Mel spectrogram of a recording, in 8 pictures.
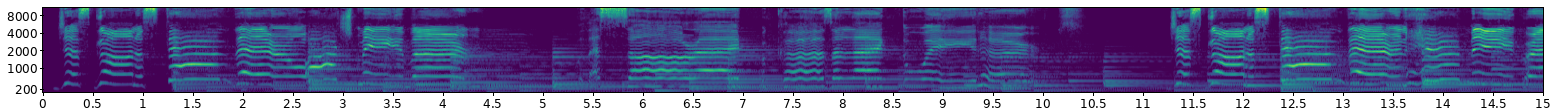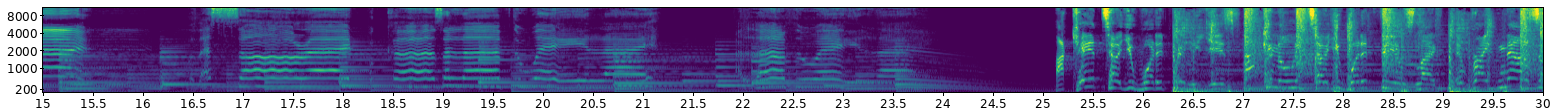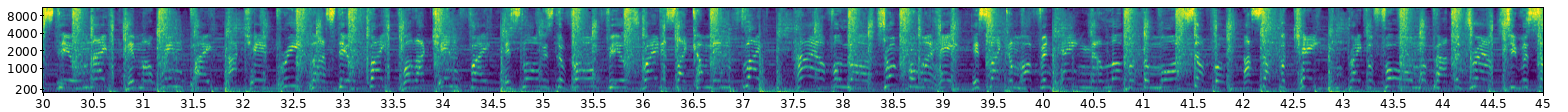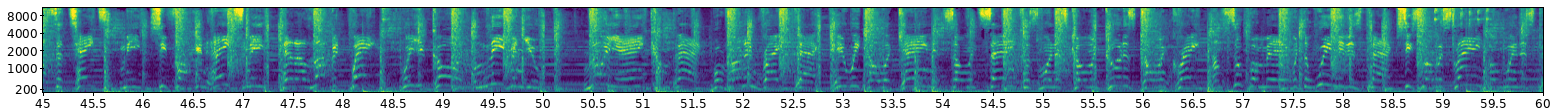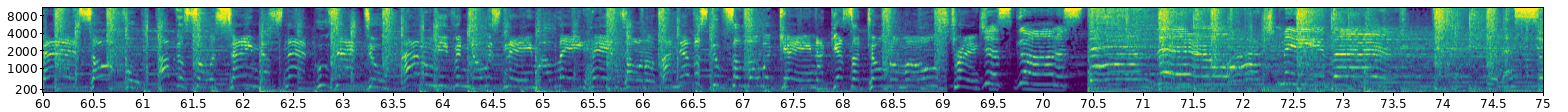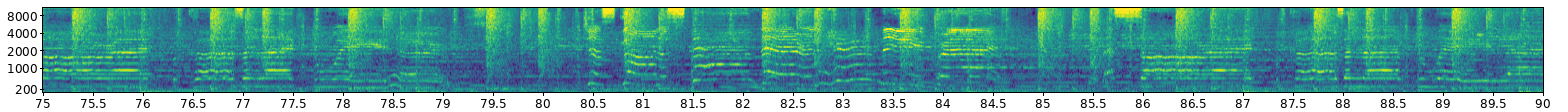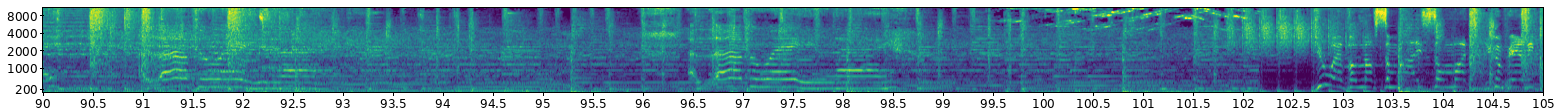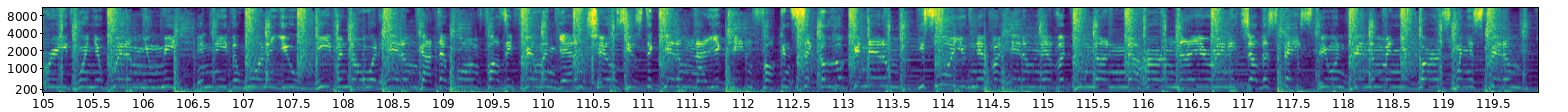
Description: Жанр: foreignrap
